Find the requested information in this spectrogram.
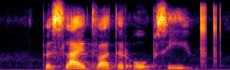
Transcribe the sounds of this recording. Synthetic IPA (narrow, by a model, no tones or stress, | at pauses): b̥əslœɥtvɐtəɾɔpsi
